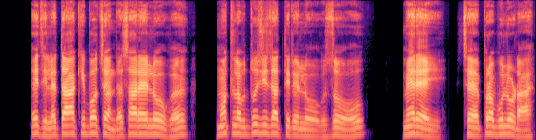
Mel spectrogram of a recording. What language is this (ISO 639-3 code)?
bfz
